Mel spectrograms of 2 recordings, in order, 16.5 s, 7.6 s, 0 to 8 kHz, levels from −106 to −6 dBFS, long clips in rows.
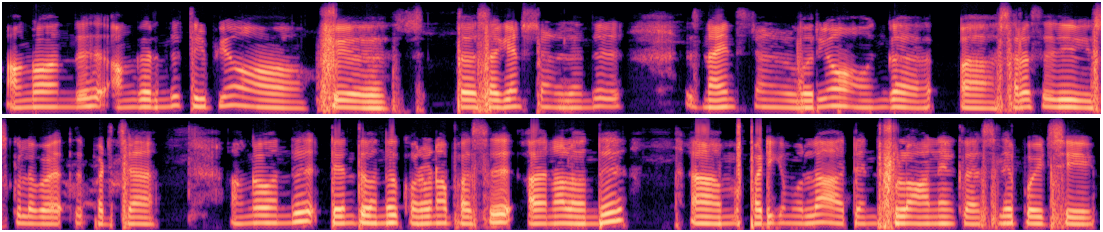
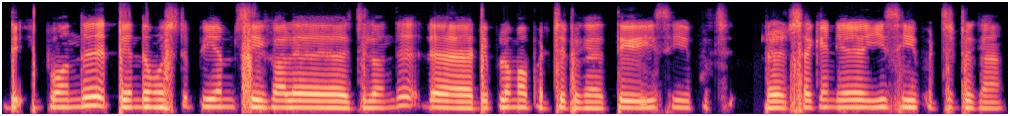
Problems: background sounds at intervals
